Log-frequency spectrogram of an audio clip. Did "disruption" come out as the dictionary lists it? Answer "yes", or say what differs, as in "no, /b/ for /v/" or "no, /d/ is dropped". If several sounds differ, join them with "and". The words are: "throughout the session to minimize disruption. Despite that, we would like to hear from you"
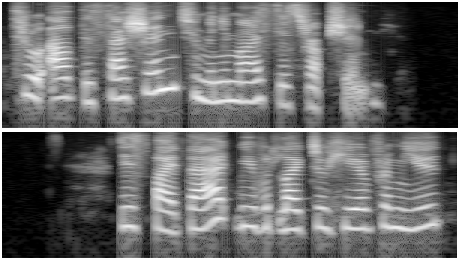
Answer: yes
